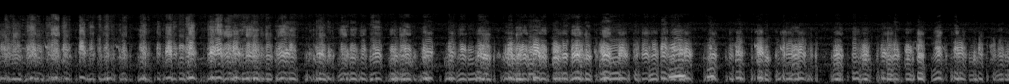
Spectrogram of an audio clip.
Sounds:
duck quacking

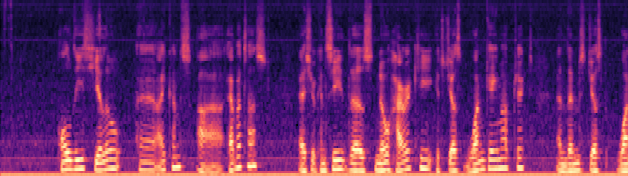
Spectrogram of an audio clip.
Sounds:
Speech

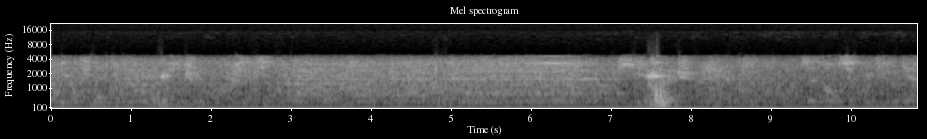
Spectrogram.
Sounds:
Music

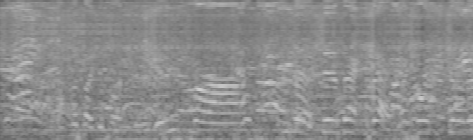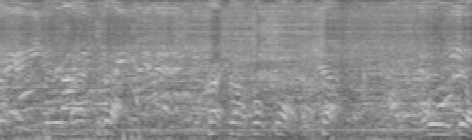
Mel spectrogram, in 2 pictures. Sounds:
Speech

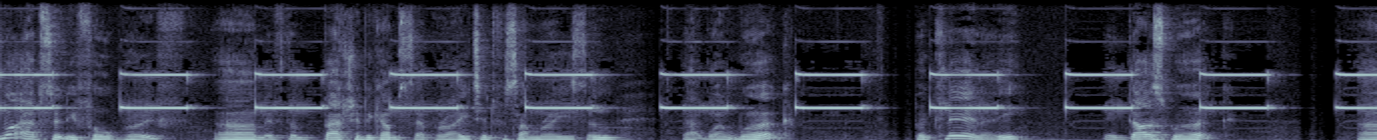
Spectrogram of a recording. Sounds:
Speech

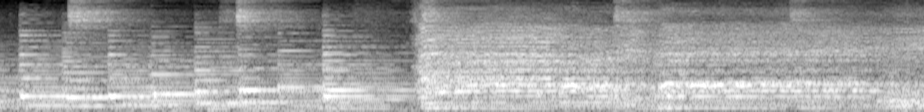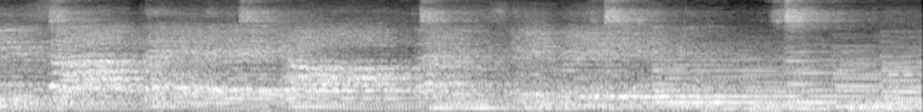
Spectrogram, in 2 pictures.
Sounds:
Choir, Music

